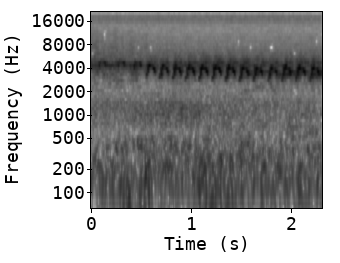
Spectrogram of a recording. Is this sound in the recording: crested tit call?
yes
